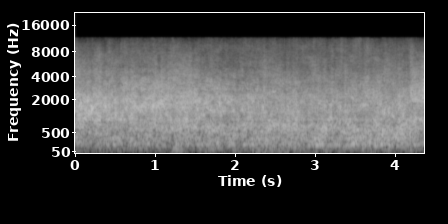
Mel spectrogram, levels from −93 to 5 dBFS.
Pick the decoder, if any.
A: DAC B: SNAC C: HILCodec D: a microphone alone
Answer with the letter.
C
